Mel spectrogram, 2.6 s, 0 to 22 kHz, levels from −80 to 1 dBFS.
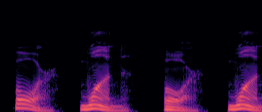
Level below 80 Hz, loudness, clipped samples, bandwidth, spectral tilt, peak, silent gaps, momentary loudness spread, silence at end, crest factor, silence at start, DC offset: -46 dBFS; -31 LUFS; under 0.1%; 7.2 kHz; -8.5 dB/octave; -16 dBFS; 0.66-0.80 s, 1.49-1.61 s, 2.09-2.28 s; 16 LU; 0 s; 16 dB; 0.15 s; under 0.1%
